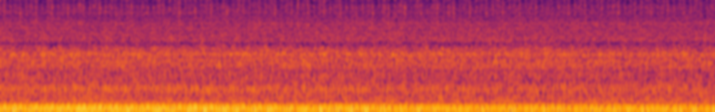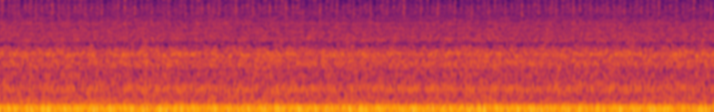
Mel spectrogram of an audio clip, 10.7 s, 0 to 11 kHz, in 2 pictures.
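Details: 2008 Silverado V8 at cold start idle with a light, fairly regular tick over a low rumble, heard from the left side under the accelerator at low RPM.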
